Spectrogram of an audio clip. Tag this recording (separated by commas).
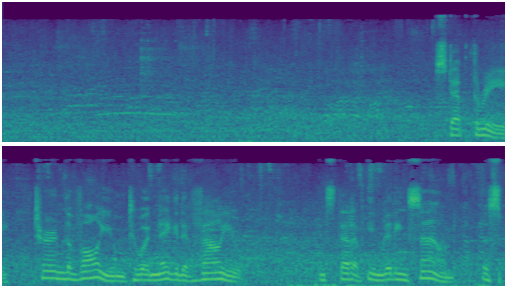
Speech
